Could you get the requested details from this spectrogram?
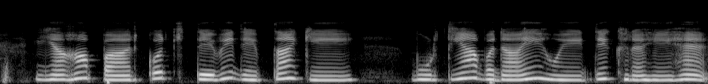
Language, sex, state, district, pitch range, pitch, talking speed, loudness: Hindi, female, Himachal Pradesh, Shimla, 205-255 Hz, 220 Hz, 100 wpm, -15 LUFS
